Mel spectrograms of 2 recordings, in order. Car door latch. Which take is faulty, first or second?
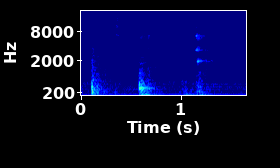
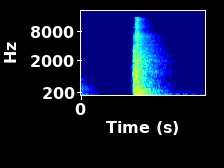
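first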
